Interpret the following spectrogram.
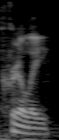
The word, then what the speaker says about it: Krile: you're mino mino's right it is pronounced crilly um so thank you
